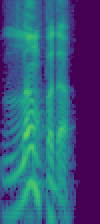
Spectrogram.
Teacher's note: aquela palavra cuja sílaba tônica ocupa a antepenúltima posição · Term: proparoxítona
